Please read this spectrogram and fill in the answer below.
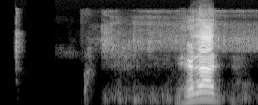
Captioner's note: white noise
